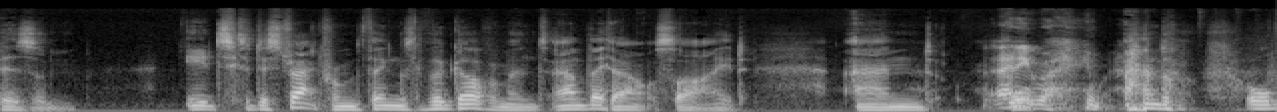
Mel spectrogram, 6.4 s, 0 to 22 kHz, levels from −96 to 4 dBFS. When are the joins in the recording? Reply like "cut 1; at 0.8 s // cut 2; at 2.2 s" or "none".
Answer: cut 1; at 1.2 s // cut 2; at 1.6 s // cut 3; at 2.1 s // cut 4; at 3.0 s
